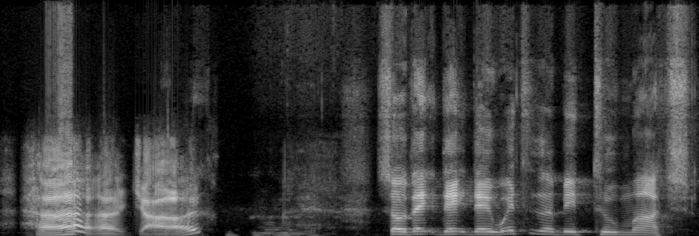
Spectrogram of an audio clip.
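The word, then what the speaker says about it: Hadjar: No, not was it a jar starting from the pit? No, it was uh a yes second. So they I think you'll find that's pronounced her jar.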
